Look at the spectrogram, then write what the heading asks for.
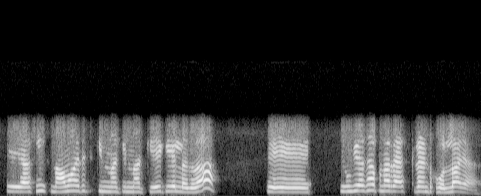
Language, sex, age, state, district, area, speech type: Dogri, female, 30-45, Jammu and Kashmir, Udhampur, urban, conversation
